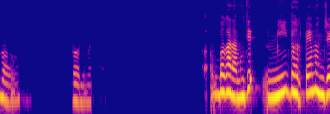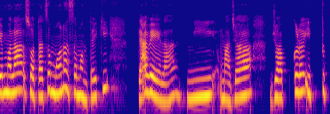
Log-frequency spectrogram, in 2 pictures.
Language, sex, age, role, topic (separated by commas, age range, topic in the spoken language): Marathi, female, 30-34, guest, एखाद्या चुकीतून तुम्हाला सर्वात महत्त्वाचं काय शिकायला मिळालं?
